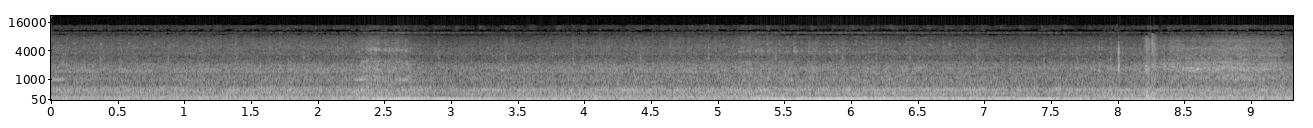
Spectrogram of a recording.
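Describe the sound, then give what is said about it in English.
A car engine idles with a steady, low rumble, its pitch swelling twice into brief rough surges before settling back. No one speaks. “This motherfucker doesn't like idling.”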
